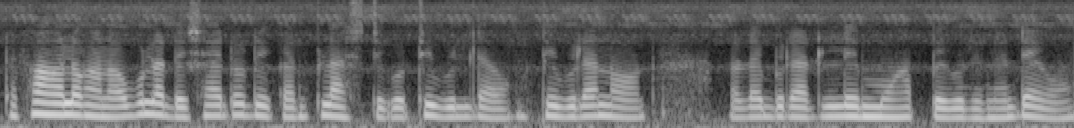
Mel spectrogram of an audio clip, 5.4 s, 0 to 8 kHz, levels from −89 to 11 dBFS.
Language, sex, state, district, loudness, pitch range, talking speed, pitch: Chakma, female, Tripura, Unakoti, -15 LUFS, 180-205 Hz, 170 wpm, 190 Hz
